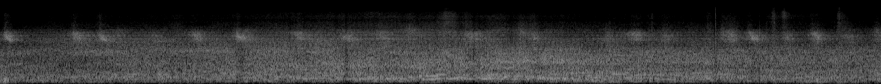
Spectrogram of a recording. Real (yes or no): no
